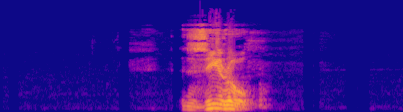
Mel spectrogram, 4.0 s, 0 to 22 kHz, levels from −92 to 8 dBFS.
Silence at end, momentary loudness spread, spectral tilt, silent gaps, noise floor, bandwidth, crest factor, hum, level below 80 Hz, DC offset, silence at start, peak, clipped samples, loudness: 1.4 s; 16 LU; -3.5 dB/octave; none; -77 dBFS; 14 kHz; 20 dB; none; -54 dBFS; under 0.1%; 1.8 s; 0 dBFS; under 0.1%; -12 LUFS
